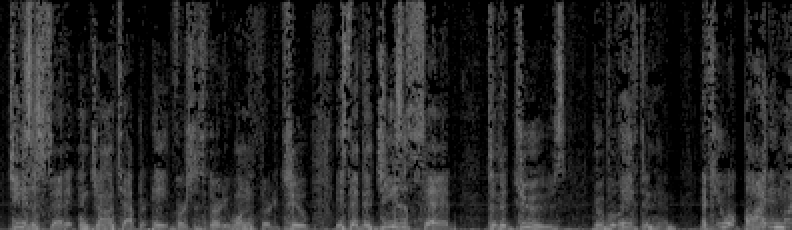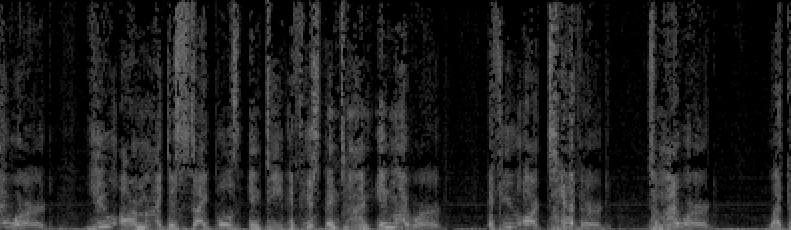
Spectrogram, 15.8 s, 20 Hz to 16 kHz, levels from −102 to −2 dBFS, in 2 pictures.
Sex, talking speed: male, 185 wpm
